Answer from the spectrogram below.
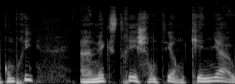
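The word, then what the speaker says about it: Quenya: Once again, le Kenya, mais ça ne s'écrit pas comme le pays, ça s'écrit Q-U au début.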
